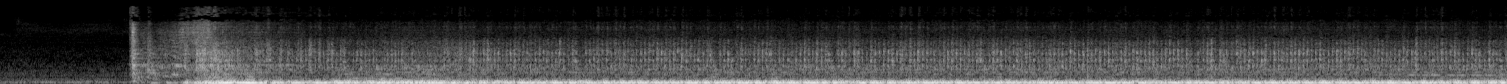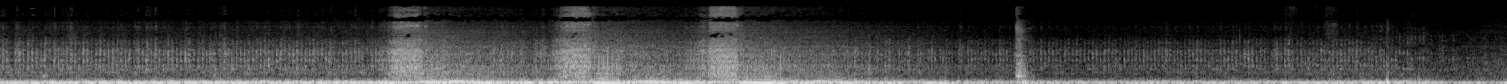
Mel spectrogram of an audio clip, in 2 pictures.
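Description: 1979 Chevrolet Impala's small-block V8 starting about a second in, then idling steadily with a low rumble through its new exhaust, heard at the tailpipe. Three short louder bursts come about two-thirds of the way through.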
